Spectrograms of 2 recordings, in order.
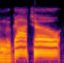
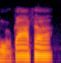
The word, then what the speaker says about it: Mugato: You say mugato. I say mugata.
